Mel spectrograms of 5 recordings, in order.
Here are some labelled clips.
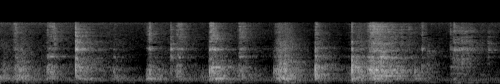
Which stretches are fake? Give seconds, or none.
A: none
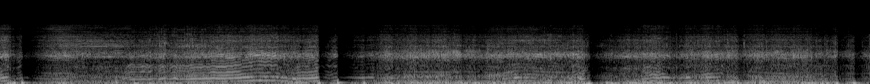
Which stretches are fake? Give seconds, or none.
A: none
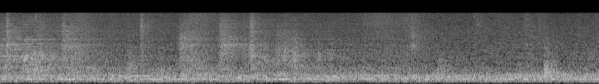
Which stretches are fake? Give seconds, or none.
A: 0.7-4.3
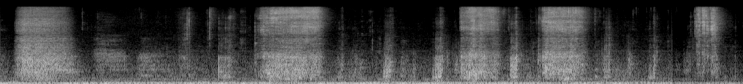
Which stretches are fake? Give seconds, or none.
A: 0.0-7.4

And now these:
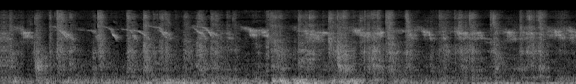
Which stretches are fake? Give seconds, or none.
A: 0.0-0.5; 2.2-5.8

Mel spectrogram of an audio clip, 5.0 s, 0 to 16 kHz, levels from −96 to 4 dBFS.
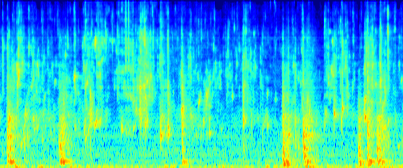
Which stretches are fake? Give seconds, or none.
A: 0.0-5.0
